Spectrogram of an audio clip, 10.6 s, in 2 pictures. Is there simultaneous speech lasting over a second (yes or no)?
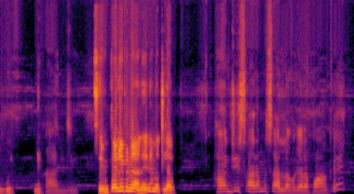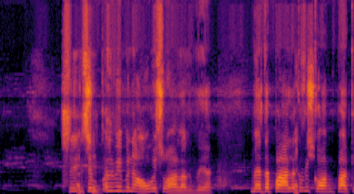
no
